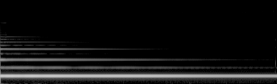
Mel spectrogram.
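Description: A guitar's G string plucked at the 12th fret while its intonation is being set, ringing as a single steady sustained note with clear overtones, decaying slowly and alone with no talk.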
